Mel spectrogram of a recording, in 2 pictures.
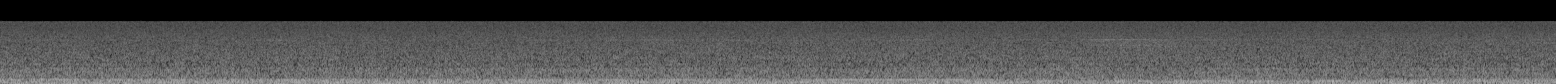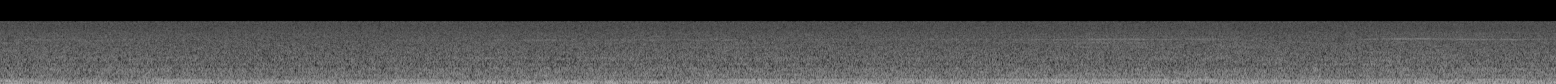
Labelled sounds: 29.4	29.7	vessel noise, 3.2 to 3.4 kHz

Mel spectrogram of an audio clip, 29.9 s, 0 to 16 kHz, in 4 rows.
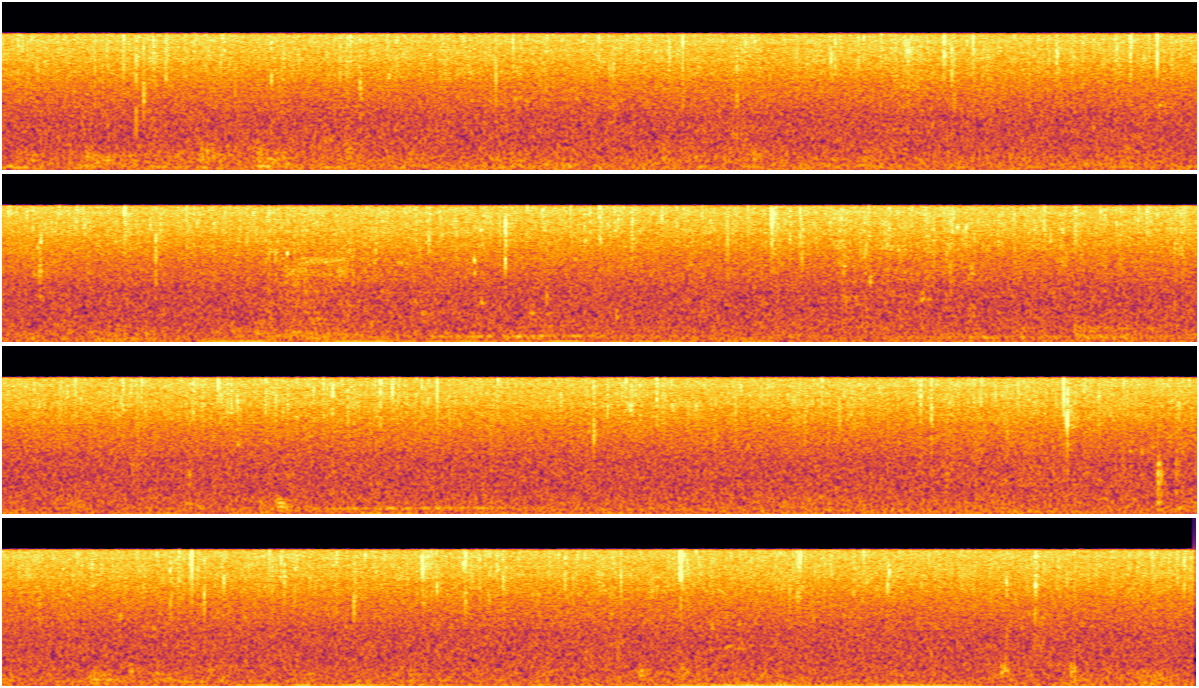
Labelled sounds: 9.4	9.6	water noise, 2.1 to 2.4 kHz

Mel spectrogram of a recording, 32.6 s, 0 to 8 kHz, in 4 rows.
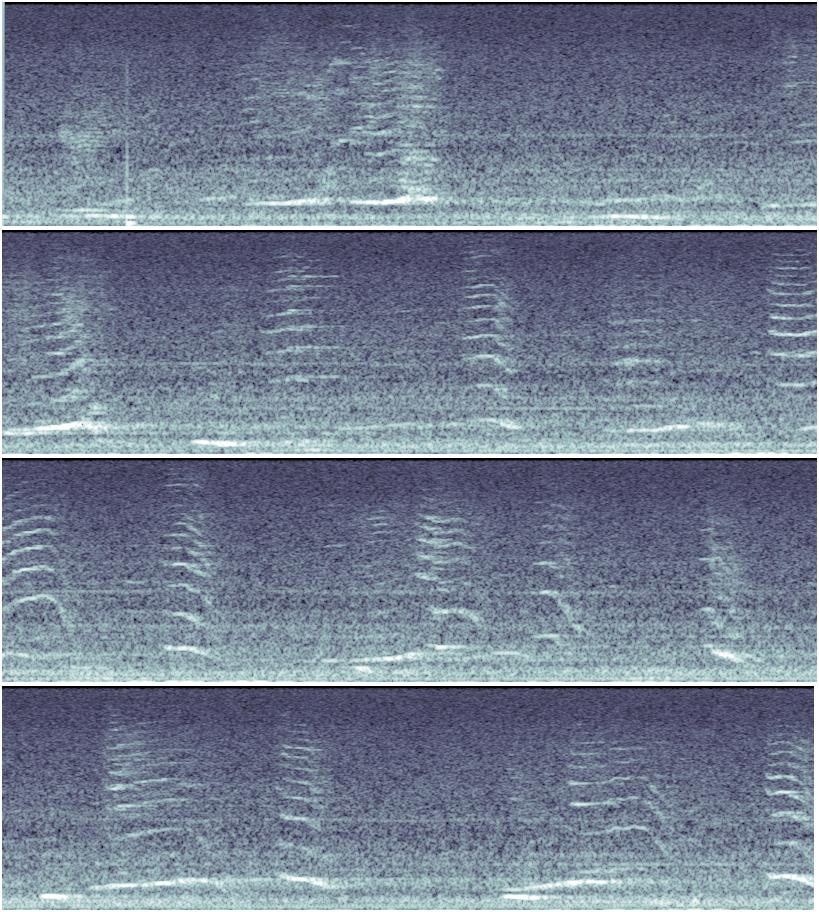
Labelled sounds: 0.7	0.9	humpback whale, 1.0 to 1.2 kHz
3.3	4.4	humpback whale, 0.80 to 3.7 kHz
7.8	9.1	humpback whale, 1.2 to 2.7 kHz
10.7	11.5	humpback whale, 0.96 to 4.3 kHz
12.7	13.2	humpback whale, 1.2 to 6.0 kHz
14.3	14.6	humpback whale, 1.2 to 1.4 kHz
15.8	17.0	humpback whale, 0.80 to 5.7 kHz
17.9	19.4	humpback whale, 0.80 to 5.6 kHz
20.4	21.1	humpback whale, 0.80 to 3.7 kHz
21.6	22.0	humpback whale, 0.83 to 1.9 kHz
23.2	23.5	humpback whale, 1.8 to 2.0 kHz
25.5	26.5	humpback whale, 0.96 to 3.7 kHz
27.2	27.7	humpback whale, 1.1 to 3.5 kHz
30.1	30.9	humpback whale, 1.0 to 3.4 kHz
32.1	32.5	humpback whale, 1.2 to 3.7 kHz

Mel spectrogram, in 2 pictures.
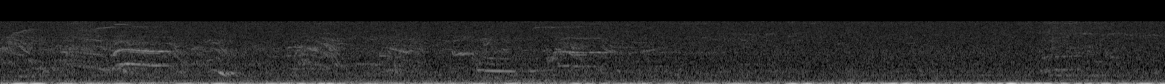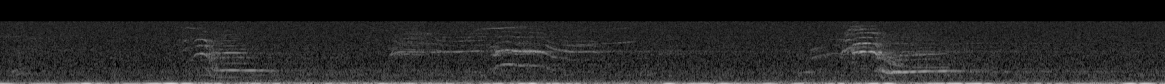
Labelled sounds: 0.8	1.7	killer whale, Bigg's (transient), 0.80 to 5.9 kHz
2.9	3.1	killer whale, Bigg's (transient), 2.0 to 2.4 kHz
4.5	6.2	killer whale, Bigg's (transient), 1.4 to 5.8 kHz
10.6	10.9	killer whale, Bigg's (transient), 6.8 to 7.2 kHz
13.6	14.1	killer whale, Bigg's (transient), 1.2 to 1.7 kHz
15.5	18.0	killer whale, Bigg's (transient), 0.80 to 5.9 kHz
19.7	21.1	killer whale, Bigg's (transient), 0.83 to 6.2 kHz

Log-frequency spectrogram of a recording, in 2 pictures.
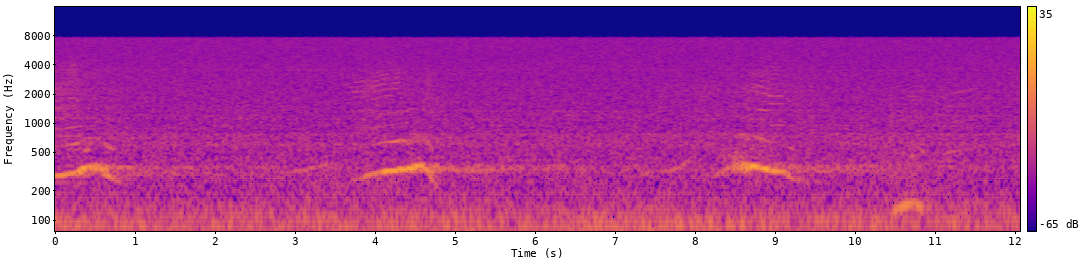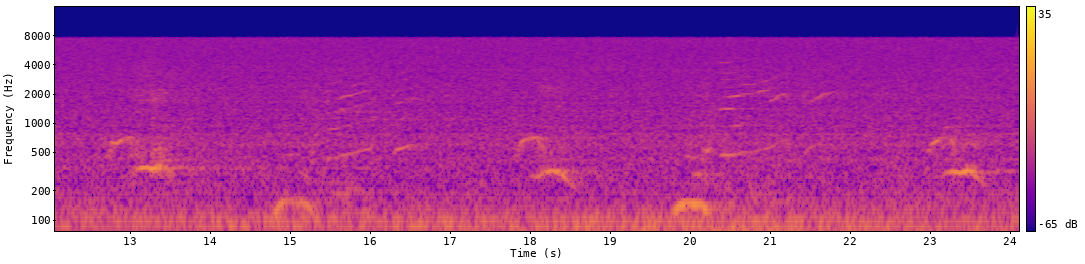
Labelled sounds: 4.1	4.4	humpback whale, 2.1 to 2.3 kHz
8.7	9.2	humpback whale, 1.9 to 2.2 kHz
15.6	16.1	humpback whale, 1.8 to 2.2 kHz
20.4	21.9	humpback whale, 1.3 to 2.3 kHz

